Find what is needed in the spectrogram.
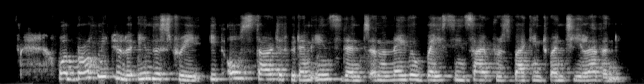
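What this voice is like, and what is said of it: Non-native English accent. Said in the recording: “As you can tell from my accent, I was raised in Bulgaria, Russia, and Cyprus.”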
